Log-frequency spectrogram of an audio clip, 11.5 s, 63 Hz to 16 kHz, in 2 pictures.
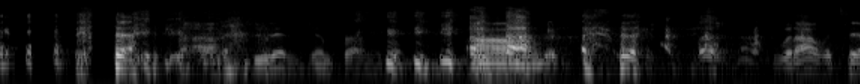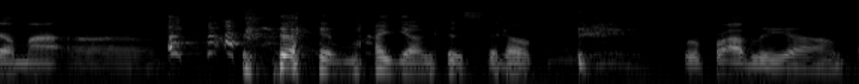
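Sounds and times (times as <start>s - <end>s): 
person clearing throat: 0.0s - 1.8s, 3.0s - 4.8s
laughter: 0.0s - 5.6s, 6.9s - 9.9s
speech: 0.8s - 11.4s.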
